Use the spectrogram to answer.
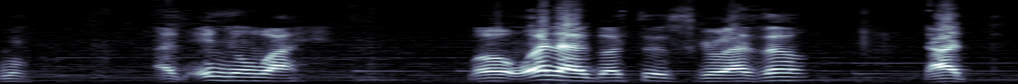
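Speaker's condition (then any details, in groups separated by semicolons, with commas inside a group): Cerebral palsy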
